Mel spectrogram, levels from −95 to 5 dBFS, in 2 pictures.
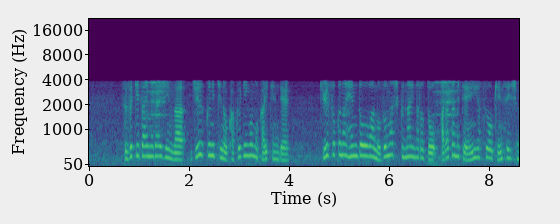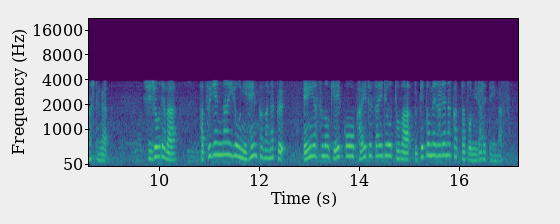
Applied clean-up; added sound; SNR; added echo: none; Cutlery, silverware; 13 dB; none.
